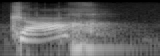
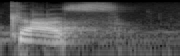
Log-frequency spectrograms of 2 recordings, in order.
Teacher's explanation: on entendra ce guttural qui vient de la gorge · en vantais et à Groix, on entendra ce R guttural qui vient de la gorge, donc car, alors qu'en qualité standard, on entendra plutôt casse.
